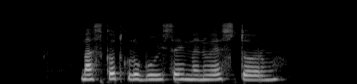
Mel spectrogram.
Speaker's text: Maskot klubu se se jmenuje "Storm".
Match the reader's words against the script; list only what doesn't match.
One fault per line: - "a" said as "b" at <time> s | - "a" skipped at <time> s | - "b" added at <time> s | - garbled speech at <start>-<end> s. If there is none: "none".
- "se" skipped at 1.8 s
